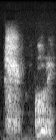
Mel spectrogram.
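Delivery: hushed whisper telling him to leave; whispered shush. Acted. Peacock hushes the crow from its cage, whisper. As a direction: whisper it so the visitors won't hear.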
